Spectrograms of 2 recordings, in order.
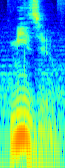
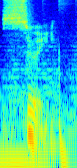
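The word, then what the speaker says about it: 水: I need to internalize not always but often when you have multiple characters that make up one word like Cayman or uh suiyobi it's going to be using the own reading versus often when it's all by itself it's going to be using the reading like Mizu versus sui okay and then this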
